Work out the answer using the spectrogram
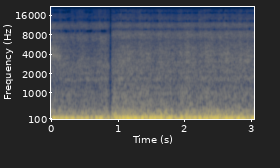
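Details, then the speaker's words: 1987 GT with a crank no-start issue when warm, at cold start and warming up. Idle is about 900 rpm (formerly 750) and air-fuel is near 14.7. Steady low rumble with an even beat; normal idle. "start it up no problem idling no problem so we're gonna let it warm up a while"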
